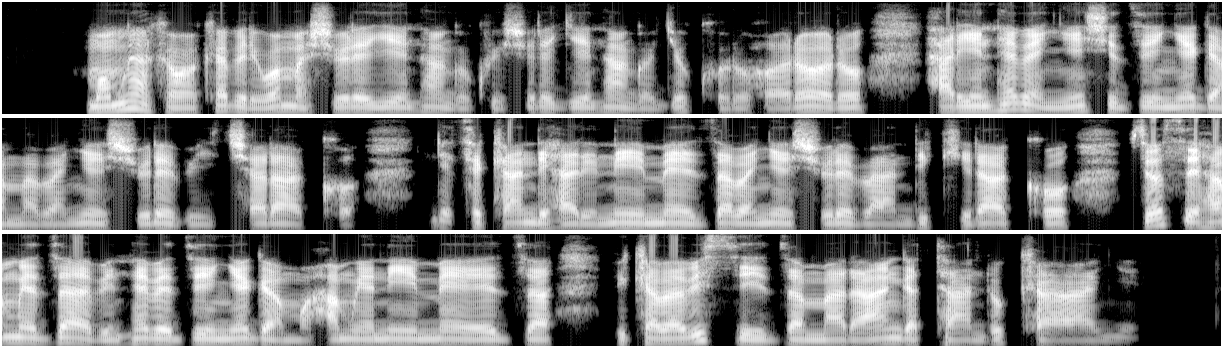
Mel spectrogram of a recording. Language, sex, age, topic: Rundi, male, 25-35, education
